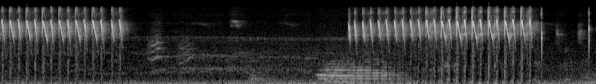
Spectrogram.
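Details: Cigun, a cage songbird, singing energetically: rapid high buzzy chip trains repeated about three per second, in two bursts split by a pause with faint lower tones.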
